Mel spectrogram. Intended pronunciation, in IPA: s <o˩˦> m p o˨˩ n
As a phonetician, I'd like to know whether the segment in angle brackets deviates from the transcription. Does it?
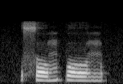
no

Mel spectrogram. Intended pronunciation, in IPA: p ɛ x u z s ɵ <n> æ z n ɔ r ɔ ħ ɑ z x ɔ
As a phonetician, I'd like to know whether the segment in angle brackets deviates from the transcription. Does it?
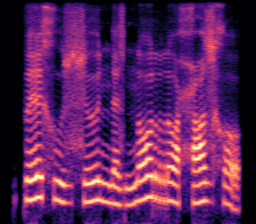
no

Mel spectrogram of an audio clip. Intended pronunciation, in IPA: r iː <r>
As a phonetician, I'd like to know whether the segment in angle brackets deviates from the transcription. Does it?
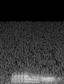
yes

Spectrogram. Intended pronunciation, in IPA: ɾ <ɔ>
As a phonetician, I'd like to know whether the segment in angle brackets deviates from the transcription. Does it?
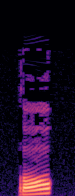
no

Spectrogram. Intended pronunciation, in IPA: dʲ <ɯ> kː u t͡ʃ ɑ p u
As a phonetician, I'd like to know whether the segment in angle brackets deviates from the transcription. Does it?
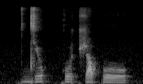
yes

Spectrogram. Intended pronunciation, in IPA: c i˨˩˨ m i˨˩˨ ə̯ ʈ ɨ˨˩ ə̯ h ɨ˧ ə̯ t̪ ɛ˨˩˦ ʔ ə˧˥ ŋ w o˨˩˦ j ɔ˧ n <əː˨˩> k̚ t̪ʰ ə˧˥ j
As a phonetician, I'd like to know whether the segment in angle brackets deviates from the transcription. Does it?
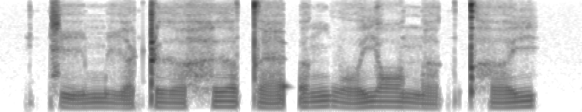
no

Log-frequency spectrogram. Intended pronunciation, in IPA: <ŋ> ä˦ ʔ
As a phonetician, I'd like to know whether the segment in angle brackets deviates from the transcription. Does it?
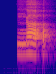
no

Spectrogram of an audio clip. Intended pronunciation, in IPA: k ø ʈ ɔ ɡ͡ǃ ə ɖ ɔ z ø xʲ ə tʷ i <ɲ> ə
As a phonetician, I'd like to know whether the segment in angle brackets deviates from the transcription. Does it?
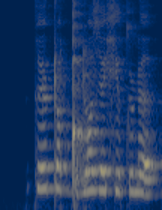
yes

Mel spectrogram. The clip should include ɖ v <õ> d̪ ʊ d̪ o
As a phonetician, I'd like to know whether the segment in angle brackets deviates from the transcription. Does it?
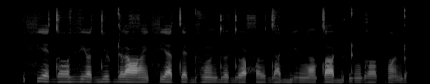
no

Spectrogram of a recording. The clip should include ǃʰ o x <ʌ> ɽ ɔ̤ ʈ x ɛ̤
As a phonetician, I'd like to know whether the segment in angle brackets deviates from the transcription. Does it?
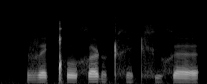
no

